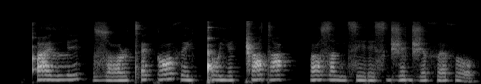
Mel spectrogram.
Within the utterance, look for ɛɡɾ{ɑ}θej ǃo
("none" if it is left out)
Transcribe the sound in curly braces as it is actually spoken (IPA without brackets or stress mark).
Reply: ɔ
